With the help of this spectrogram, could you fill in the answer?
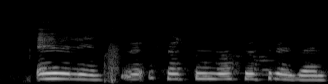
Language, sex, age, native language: Icelandic, female, 30-39, Icelandic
